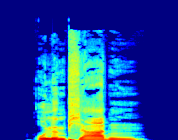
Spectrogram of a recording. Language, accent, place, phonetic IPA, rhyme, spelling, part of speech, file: German, Germany, Berlin, [olʏmˈpi̯aːdn̩], -aːdn̩, Olympiaden, noun, De-Olympiaden.ogg
- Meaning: plural of Olympiade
